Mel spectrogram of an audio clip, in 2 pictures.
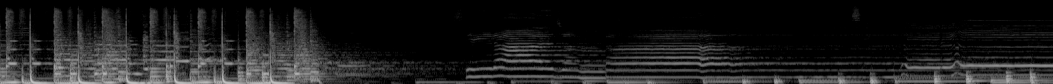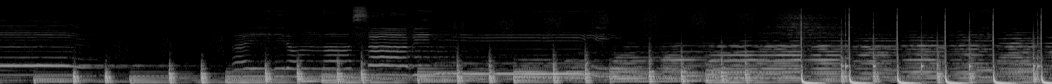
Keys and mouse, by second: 1.1 BackSpace, 1.3 BackSpace, 2.0 KP_5, 2.2 Return, 7.0 click, 15.3 click, 16.0 click, 18.6 click, 19.2 click, 20.4 click.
